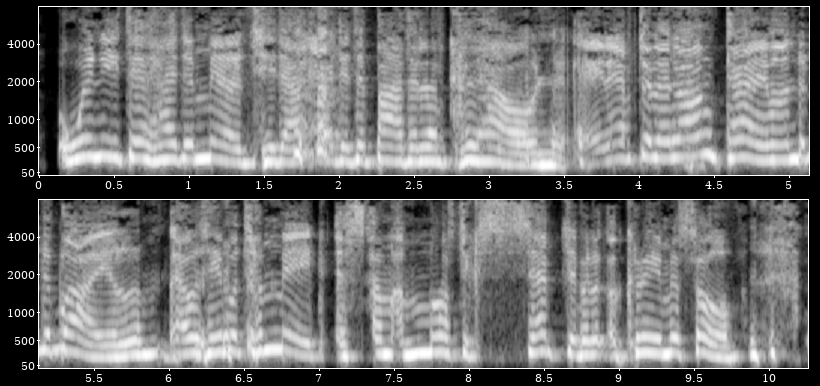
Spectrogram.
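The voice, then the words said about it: Italian accent, old woman voice. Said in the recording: “read this in your Italian accent like an old woman”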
